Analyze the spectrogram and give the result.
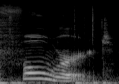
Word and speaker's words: forward: And also the pronunciation of forward with that very typical R sound, forward.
